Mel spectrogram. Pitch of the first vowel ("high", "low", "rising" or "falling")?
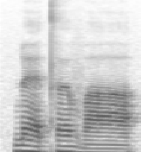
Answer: falling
